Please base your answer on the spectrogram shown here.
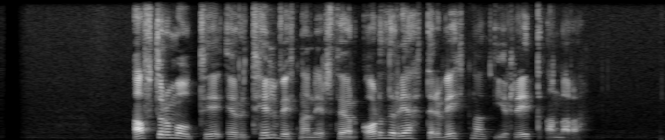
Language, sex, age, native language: Icelandic, male, 20-29, Icelandic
